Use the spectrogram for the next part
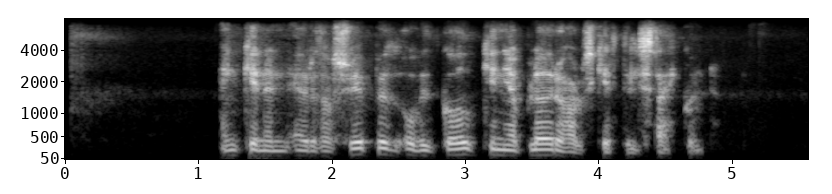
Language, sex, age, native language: Icelandic, male, 30-39, Icelandic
